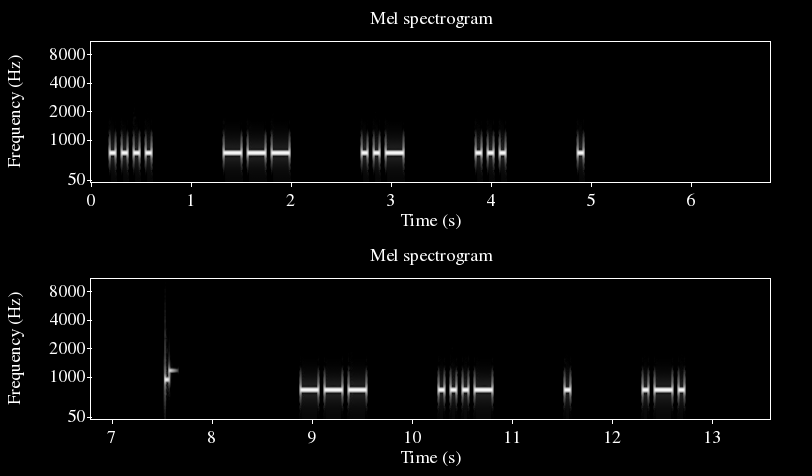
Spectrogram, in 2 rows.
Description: Morse code, heard as a keyed tone, about 20 wpm, spaced as for 9 wpm, 700 Hz. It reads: HOUSE OVER
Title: 4x Character Spacing - Top 300 Words - 20wpm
